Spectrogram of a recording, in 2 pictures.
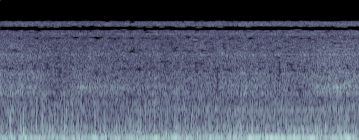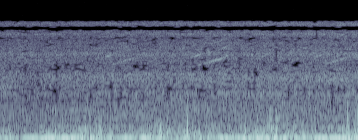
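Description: Jeep Wrangler engine pulling under load as it tows a stuck pickup out of flood water on a recovery rope: a low steady drone that grows louder about two seconds in.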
